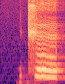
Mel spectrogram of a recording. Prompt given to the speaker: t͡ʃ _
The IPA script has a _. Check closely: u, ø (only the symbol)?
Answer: ø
